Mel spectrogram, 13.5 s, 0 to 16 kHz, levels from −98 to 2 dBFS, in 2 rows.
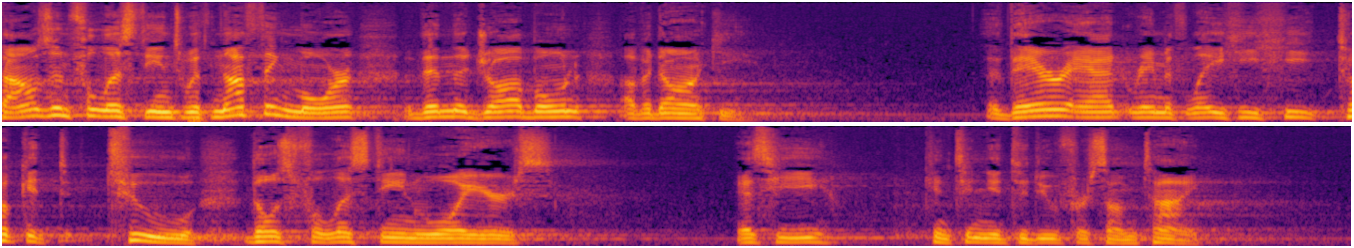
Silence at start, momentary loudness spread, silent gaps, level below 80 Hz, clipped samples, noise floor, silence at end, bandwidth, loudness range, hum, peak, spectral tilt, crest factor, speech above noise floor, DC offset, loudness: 0 s; 10 LU; none; -50 dBFS; under 0.1%; -52 dBFS; 0.6 s; 16 kHz; 7 LU; none; 0 dBFS; -5 dB/octave; 16 dB; 37 dB; under 0.1%; -15 LUFS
